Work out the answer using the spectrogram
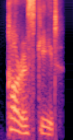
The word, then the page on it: coruscate: Indian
